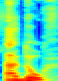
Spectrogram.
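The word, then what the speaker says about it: Ad'haut: Donc, vous tapez dans n'importe quelle application de podcast Ado, mais attention, ça s'écrit AD apostrophe H-A-U-T.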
